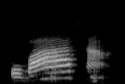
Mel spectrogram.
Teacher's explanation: notice how I prolong the a of the obasang as after the ba, a vowel a is written after it, denoting that you should read the obasang longer compared to obasang.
